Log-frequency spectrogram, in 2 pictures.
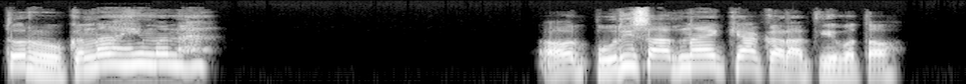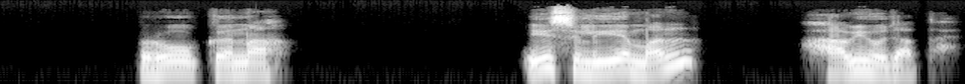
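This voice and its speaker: A high-pitched man leads a satsang discourse in a mellow, unhurried voice. He puts questions to his audience, repeats his key lines, and presses them to answer. He sounds like a spiritual teacher speaking to a gathering. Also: no room sound. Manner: urges listeners on.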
